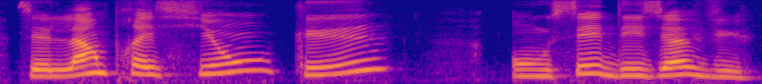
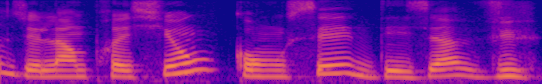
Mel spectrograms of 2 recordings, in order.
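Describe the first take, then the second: First: 'Que' and 'on' are said as two separate words. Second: 'Que' and 'on' are run together as one syllable.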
